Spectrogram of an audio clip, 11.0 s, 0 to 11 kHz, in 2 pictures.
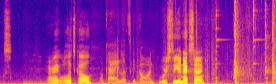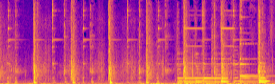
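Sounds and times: low steady rumble: 0:00.0 - 0:09.2
footsteps on gravel path: 0:02.3 - 0:10.2.

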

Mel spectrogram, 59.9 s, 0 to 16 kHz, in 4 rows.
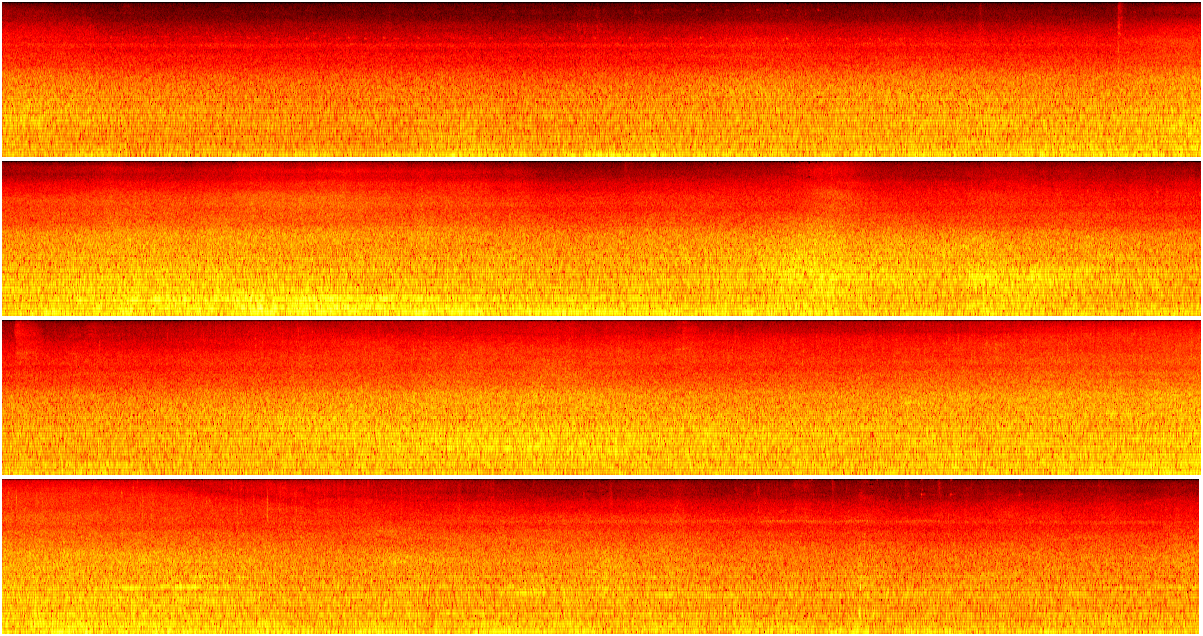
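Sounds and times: passing road traffic: 0:00.0 - 0:59.9.

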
